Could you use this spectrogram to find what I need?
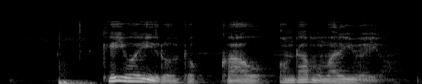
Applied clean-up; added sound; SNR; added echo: none; Bass drum; 13 dB; reverberation time 0.2 s.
